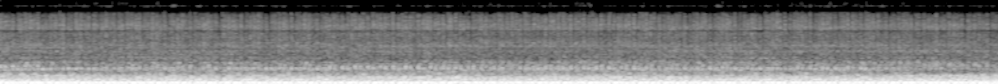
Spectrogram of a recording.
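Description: Steady idle with a fast, fairly even puffing tick, about four a second, under a deep rumble; sounds like an exhaust leak, source unconfirmed.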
